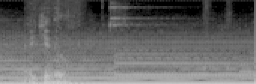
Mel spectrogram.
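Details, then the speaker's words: Audio recording setup, preamp into mixer: loud steady low mains-pitch buzz; disappears when touching the ground; suspected ground fault at negative pole or casing ground, with proper cables given as the solution. "kalau memang suaranya dengung seperti ini kita bisa cek biasanya di kutub negatif atau ground casing"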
